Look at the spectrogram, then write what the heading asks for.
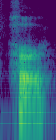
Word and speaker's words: HRRR: The High-Resolution Rapid Refresh Model, HRR, pronounced HER in operational forecast culture, represents the current state of the art for short-range convective guidance in the United States.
